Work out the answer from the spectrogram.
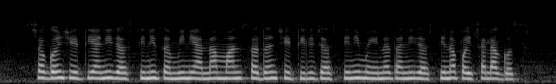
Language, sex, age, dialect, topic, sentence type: Marathi, female, 60-100, Northern Konkan, agriculture, statement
